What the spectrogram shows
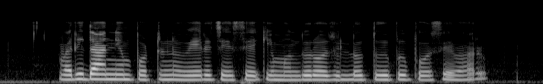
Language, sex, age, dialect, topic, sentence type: Telugu, female, 18-24, Southern, agriculture, statement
